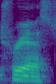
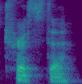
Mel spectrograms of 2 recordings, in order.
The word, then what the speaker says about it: Trista: Let's I keep saying Trieste. It's Trista.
